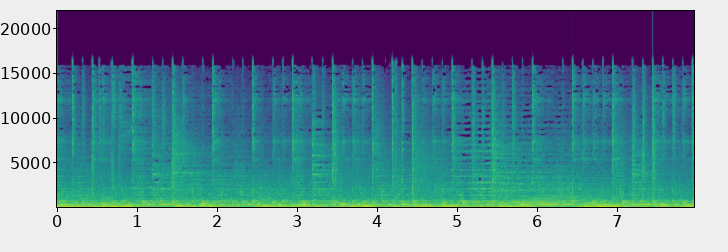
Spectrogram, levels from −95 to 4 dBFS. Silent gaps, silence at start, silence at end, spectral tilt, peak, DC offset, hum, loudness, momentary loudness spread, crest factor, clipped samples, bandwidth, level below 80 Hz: none; 0 s; 0 s; -5.5 dB/octave; 0 dBFS; under 0.1%; none; -13 LUFS; 2 LU; 12 dB; under 0.1%; 17.5 kHz; -24 dBFS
